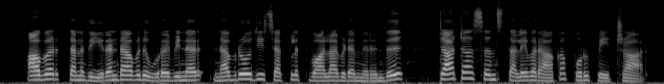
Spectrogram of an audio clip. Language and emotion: Tamil, neutral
